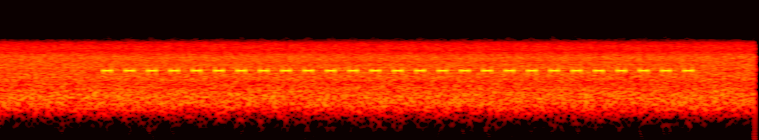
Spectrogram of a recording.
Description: Evenly repeated beeps, with phone line noise and room echo. There is no code.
